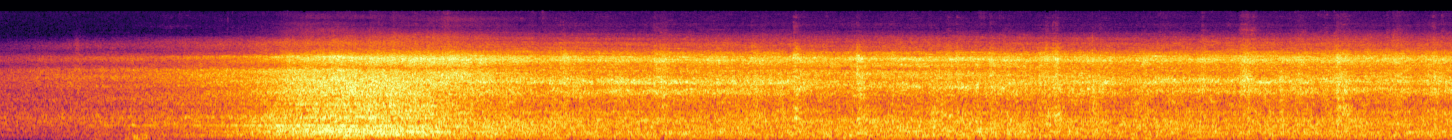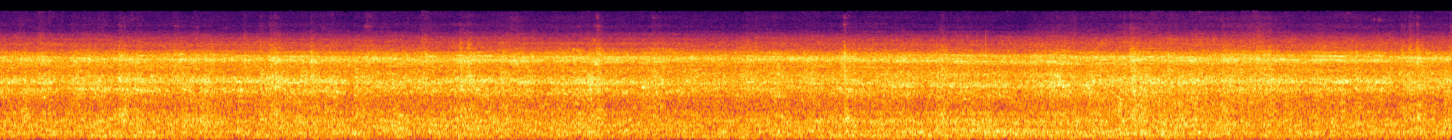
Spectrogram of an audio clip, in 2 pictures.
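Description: Freight train of double-deck car-carrier wagons passing close by: the noise swells over the first few seconds as the locomotive arrives, is loudest about three to four seconds in, then settles into a steady rolling roar of wheels on rail as the wagons go past.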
